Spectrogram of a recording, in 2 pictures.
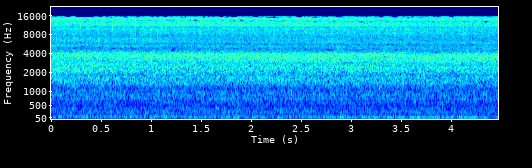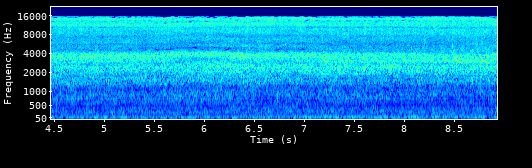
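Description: A steady, continuous rush of flowing stream water, even in level throughout, with no voices and no breaks in the sound.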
